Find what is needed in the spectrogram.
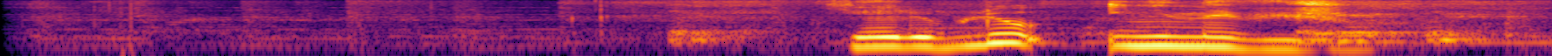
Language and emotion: Russian, neutral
